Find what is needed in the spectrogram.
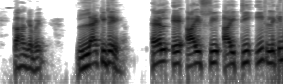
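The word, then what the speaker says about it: laïcité: ये एक वर्ड है, कहा गया भाई लैकिटे, LAICITE, लेकिन ये फ्रेंच वर्ड है। ये क्या है, लैकिटे, एक फ्रेंच वर्ड है।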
